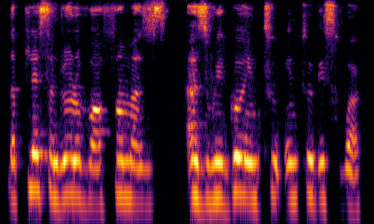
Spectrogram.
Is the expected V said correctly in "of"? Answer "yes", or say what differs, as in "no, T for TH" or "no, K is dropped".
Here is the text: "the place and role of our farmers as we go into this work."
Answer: yes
